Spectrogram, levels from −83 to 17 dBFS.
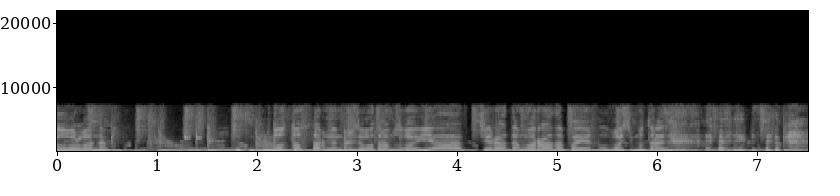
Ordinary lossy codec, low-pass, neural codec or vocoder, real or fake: none; 7.2 kHz; none; real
